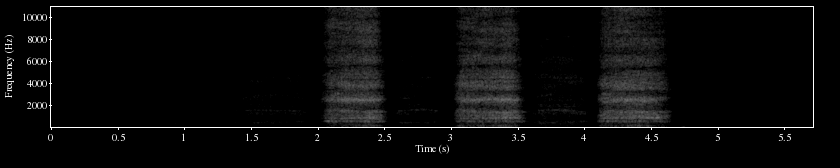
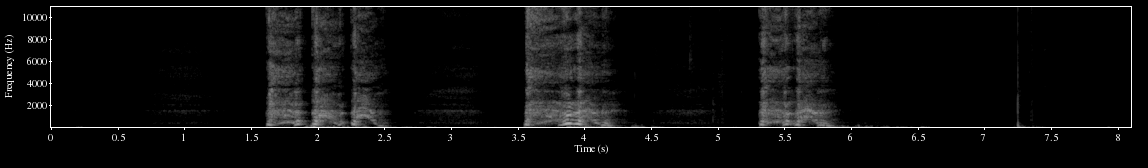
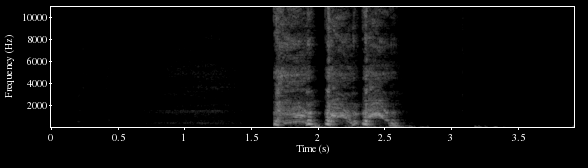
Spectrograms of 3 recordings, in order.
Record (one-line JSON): {"exhalation_length": "5.7 s", "exhalation_amplitude": 550, "exhalation_signal_mean_std_ratio": 0.45, "three_cough_length": "8.1 s", "three_cough_amplitude": 3945, "three_cough_signal_mean_std_ratio": 0.36, "cough_length": "3.9 s", "cough_amplitude": 3390, "cough_signal_mean_std_ratio": 0.37, "survey_phase": "beta (2021-08-13 to 2022-03-07)", "age": "45-64", "gender": "Male", "wearing_mask": "No", "symptom_cough_any": true, "symptom_runny_or_blocked_nose": true, "symptom_headache": true, "symptom_onset": "2 days", "smoker_status": "Never smoked", "respiratory_condition_asthma": false, "respiratory_condition_other": false, "recruitment_source": "Test and Trace", "submission_delay": "2 days", "covid_test_result": "Positive", "covid_test_method": "RT-qPCR", "covid_ct_value": 15.2, "covid_ct_gene": "ORF1ab gene", "covid_ct_mean": 15.4, "covid_viral_load": "9000000 copies/ml", "covid_viral_load_category": "High viral load (>1M copies/ml)"}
